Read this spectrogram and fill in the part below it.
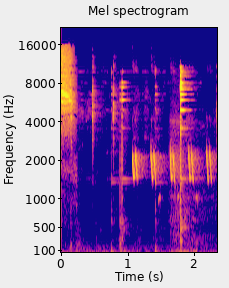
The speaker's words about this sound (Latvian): Aiz atvērtā loga iečirkstas kāda putna balss.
